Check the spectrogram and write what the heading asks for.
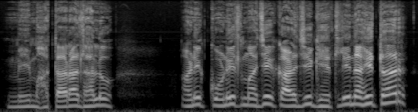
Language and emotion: Marathi, fearful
